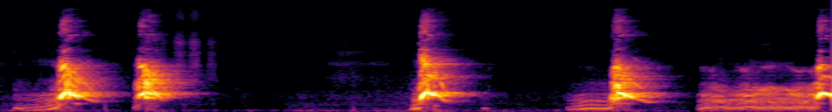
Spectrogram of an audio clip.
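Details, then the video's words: Pet Beagle indoors in alert mode over a new squeaky toy, giving loud, sharp barks: two quick ones, a pause, then two more spaced about two seconds apart, ending with a low rumbling growl running into another bark. "Which Toys Cause a Beagle To Bark?"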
